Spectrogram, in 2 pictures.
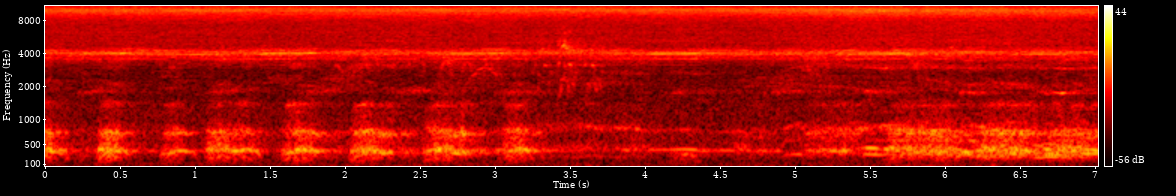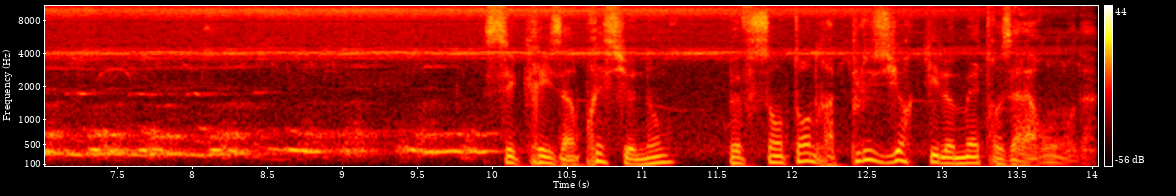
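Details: Howler monkeys in Costa Rica, howling to communicate and defend territory. Rhythmic, low harmonic pulses build into loud, wavering roars near the end, with a constant high insect drone behind.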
